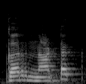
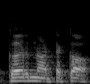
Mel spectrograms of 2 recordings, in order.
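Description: First: कर्नाटक with a short final k, Hindi style; Hindi Karnataka. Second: कर्नाटका with a long a at the end, English style; English Karnataka. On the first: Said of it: "कर्नाटका नहीं". (हिंदी वाला उच्चारण कर्नाटक) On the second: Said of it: "कर्नाटका is basically in the English". (अंग्रेज़ी वाला उच्चारण कर्नाटका) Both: Shown as a demonstration.

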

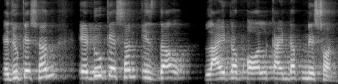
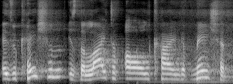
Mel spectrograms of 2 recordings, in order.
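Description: First: "education" stiff as e-du-ke-san; short plain vowels in "education" and "nation"; unrefined pronunciation. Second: Slow, with "education" as e-ju-KHEI-shon; polished "nation" with a long nei glide; beautiful pronunciation. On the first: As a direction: say "nation" as ne-shon, no glide. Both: Shown as a demonstration. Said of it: "এটাকে যদি আমরা সুন্দর করে বলি".

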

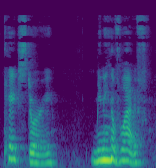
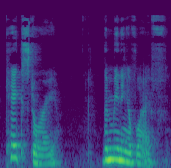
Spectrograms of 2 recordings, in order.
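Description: First: The class calling it out together, louder on meaning; students' loud reply. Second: Said in the usual way. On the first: Retold or imitated. Teacher quoting her advisees' request, mock loud. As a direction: echo the students' demand, punching the end. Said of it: "and you responded". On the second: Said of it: "I started a file".

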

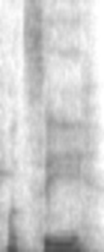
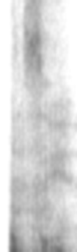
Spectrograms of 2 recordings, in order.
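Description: First: Said in the usual way. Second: Breathy whispered aside to herself; whispered to herself while searching. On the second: Real, not acted. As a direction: mutter it under your breath, voiceless. Searching for glasses.

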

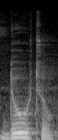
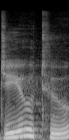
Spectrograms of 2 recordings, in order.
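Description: First: "due to" without the y-glide, as "doo to"; American pronunciation. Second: "Due to" with a y-glide, as "dyoo to"; standard pronunciation. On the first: (نطق "due to" بالأمريكية بلا ياء: "دو تو") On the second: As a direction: say "Due to" as "dyoo too", with a y after the d. (نطق "Due to" بصوت الياء بعد الدال: "ديو تو") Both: Shown as a demonstration. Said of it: "هاي بالأمريكان إنجليش".

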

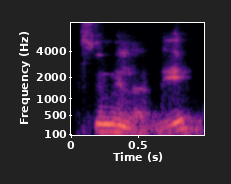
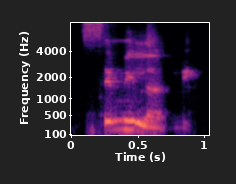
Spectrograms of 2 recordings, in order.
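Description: First: "similarly" dropped low with a rise at the end; low rising similarly. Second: "Similarly" jumps very high and falls; loud high teacher's cue word; high exclaimed similarly. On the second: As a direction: pitch "Similarly" way up, then drop. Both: Shown as a demonstration.

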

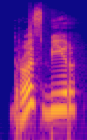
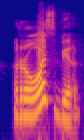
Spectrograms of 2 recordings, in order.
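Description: First: Розбір with final БІР stressed; stress on last syllable. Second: Розбір with РОЗ stressed; stress on first syllable. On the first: Teacher shows a stress variant, розбір stressed on БІР. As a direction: land on БІР ending розбір. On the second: Teacher shows a stress variant, розбір stressed on РОЗ. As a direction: punch the opening РОЗ of розбір. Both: Shown as a demonstration. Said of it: "наголосивши той чи інший склад".

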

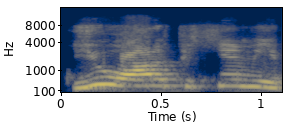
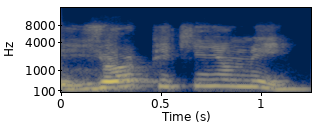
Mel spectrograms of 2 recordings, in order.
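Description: First: "You are" in two full words, stressed; forma não abreviada. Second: "You're" contracted into one syllable; forma abreviada. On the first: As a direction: say "You are" uncontracted, hit firmly. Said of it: "abreviaria se fosse o". ("You are" por extenso, sem contrair) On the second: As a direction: run "You are" together as "You're". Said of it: "Poderia dizer". ("You're" contraído, numa sílaba só) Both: Shown as a demonstration.

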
